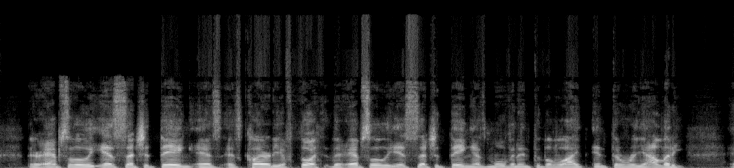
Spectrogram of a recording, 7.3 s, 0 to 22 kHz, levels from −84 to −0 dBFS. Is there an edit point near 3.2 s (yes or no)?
no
